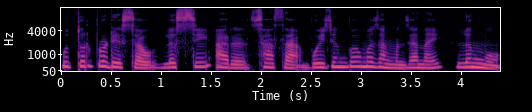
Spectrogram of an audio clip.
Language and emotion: Bodo, neutral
